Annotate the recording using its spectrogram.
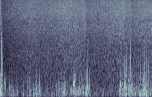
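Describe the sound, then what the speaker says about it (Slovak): Strong hurricane wind on the Isle of Man roars through palm trees, a loud, continuous gusty rush with rustling fronds and buffeting against the microphone, and no voices. "Na tých palmách je snad vidno, ako tu fučí vietor, mám také malé tornádo."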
